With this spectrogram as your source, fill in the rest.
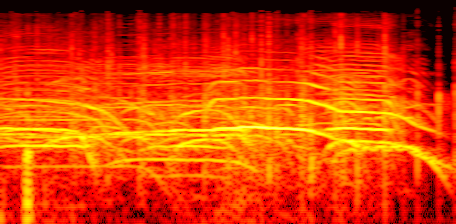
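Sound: studio audience cheering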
